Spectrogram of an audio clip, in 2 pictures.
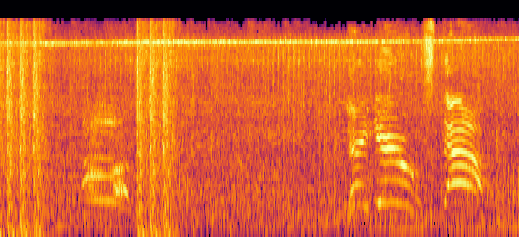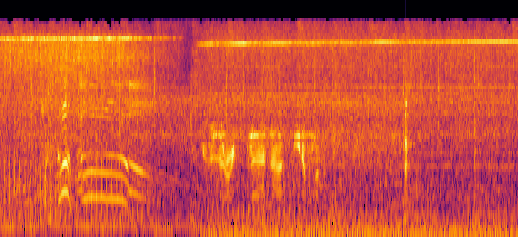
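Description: Added toy-helicopter sound effect: a steady low rotor hum, with a few sharp shots near the start and again about a second and a half in, and several short cries that rise and fall in pitch.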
